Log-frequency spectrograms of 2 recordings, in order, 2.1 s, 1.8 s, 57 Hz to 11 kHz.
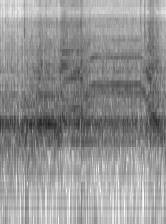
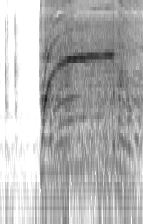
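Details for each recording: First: Bolde Super Mix Turbo hand mixer, dirty and greasy, run on 220 V before teardown: harsh, gritty, uneven whir in two bursts; burnt armature, worn brushes and worn gearbox. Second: Bolde Super Mix Turbo mixer after motor and gearbox repair and switch cleaning, on 220 V, run through speeds 1 to 5 and turbo: rising whine settling into a steady, even hum, no rattle or burning smell; running normally.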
